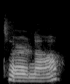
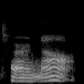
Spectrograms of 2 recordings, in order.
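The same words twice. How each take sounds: First: The stress falls on the verb. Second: The stress falls on the particle. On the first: The speaker calls it wrong. "We don't say turn off" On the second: The speaker calls it right. "we say turn off"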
